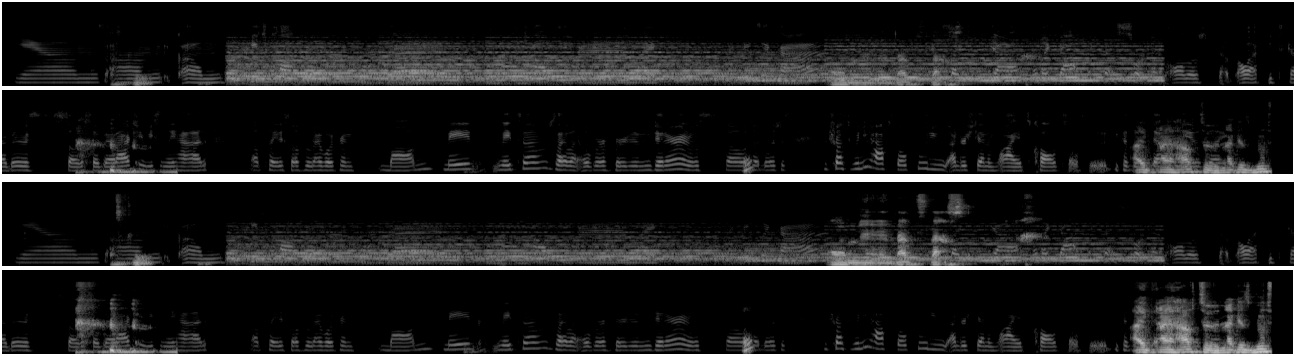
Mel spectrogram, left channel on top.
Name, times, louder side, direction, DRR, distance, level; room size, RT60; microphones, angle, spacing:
voice 1, 0.1-4.5 5.0-6.6 7.2-8.3 9.1-12.6 12.9-15.1 15.4-25.2, left 3 dB, 65° left, 3.3 m, -46 dB
voice 2, 1.1-1.5 8.3-9.6 10.2-10.3 13.7-14.4 20.3-20.4 24.2-25.6, right 8 dB, 70° right, 0.3 m, -27 dB
sound 1, 2.2-11.6, left 4 dB, 45° left, 0.6 m, -35 dB
head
